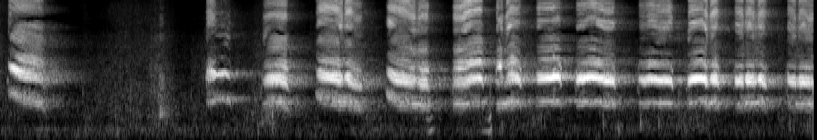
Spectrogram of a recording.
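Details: A pet Australian magpie attacking its owner's shoe gives a rapid run of harsh, grating squawks, about two each second, after a short opening burst.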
